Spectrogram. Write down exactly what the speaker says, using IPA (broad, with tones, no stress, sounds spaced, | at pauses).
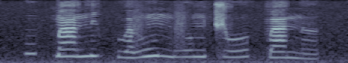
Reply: u˦ ɡ͡b ã˧ n i˧ kʷ a˨ v ũ˦˨ m v o˧ ŋ t͡ʃ oː˨˦ ɡ͡b a˧ n ə˨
